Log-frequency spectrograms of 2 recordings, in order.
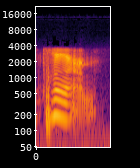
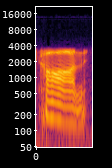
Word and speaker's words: Cannes: you got to say can. – You have to say can, just like the the Campbell soup can. Don't pronounce the s, and don't call it con. And if your grandmother starts saying that it has to be con, she's actually wrong.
